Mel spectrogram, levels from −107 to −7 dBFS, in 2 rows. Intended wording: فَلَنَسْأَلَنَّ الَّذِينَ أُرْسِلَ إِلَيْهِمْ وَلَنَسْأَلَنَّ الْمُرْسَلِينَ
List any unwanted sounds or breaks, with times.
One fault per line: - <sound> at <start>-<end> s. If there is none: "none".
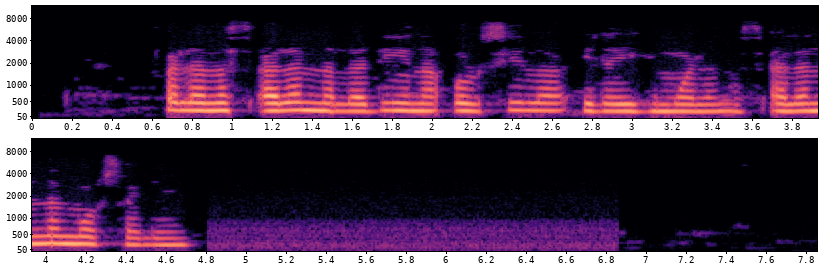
none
